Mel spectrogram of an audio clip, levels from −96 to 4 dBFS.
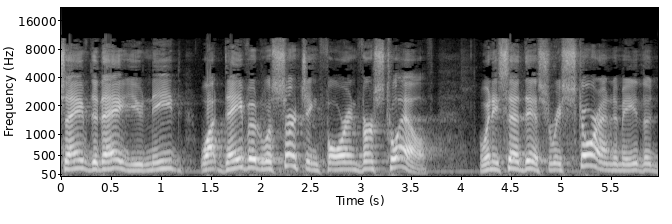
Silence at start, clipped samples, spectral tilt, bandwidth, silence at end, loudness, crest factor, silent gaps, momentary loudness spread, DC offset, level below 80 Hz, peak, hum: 0 s; under 0.1%; -4.5 dB/octave; 11 kHz; 0 s; -14 LUFS; 14 dB; none; 7 LU; under 0.1%; -52 dBFS; 0 dBFS; none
